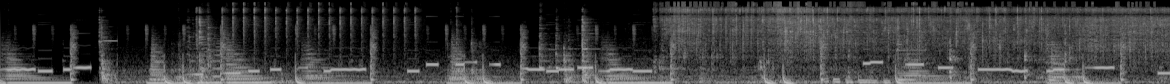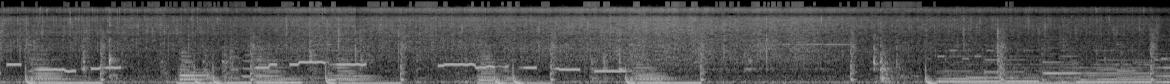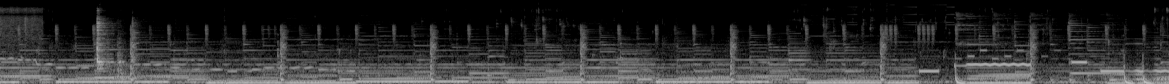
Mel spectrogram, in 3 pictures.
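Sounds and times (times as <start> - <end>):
background music: 0.0 - 35.0
food sizzling in a frying pan: 6.6 - 23.9.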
